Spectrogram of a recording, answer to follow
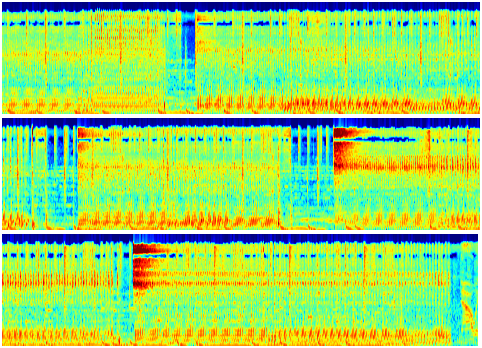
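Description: Background music with a steady beat, broken by a few brief dropouts.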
